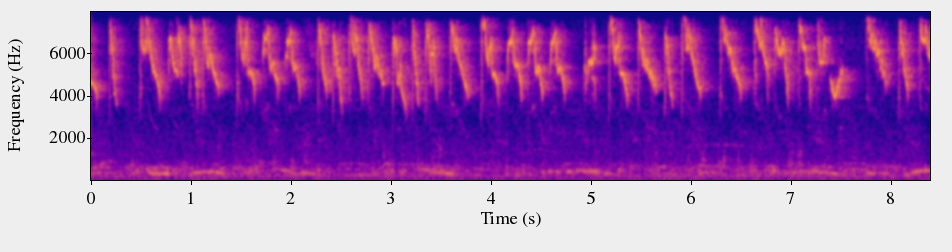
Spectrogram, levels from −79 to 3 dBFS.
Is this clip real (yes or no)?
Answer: no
